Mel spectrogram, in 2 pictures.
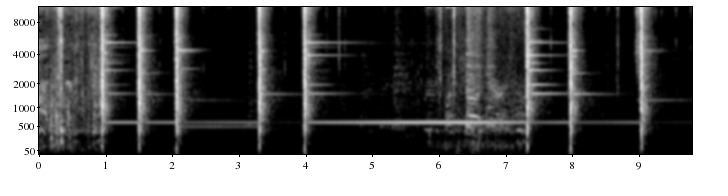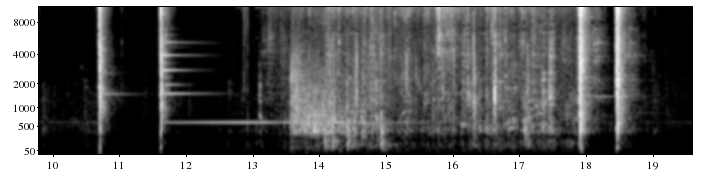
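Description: A pistol fires more shots at a slower, uneven pace.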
